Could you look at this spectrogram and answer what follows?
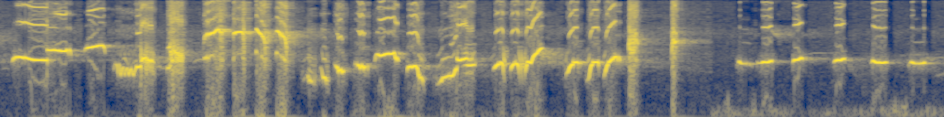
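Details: White-rumped shama singing a clear masteran (tutor song), a rapid, varied run of slurred whistles, chirps and sharp clicks, ending in a row of five steady, evenly spaced mid-pitched whistles.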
